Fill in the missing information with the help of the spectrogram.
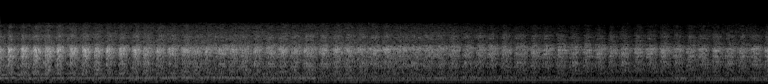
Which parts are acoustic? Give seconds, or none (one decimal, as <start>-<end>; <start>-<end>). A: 3.1-4.0; 5.2-6.1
